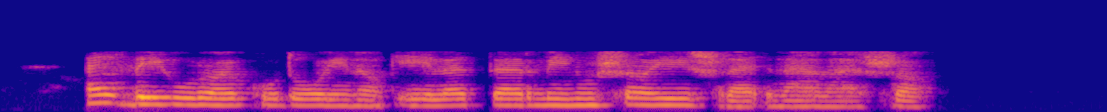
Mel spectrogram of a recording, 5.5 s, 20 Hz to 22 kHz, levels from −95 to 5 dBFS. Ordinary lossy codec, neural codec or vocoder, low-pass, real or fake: AAC, 16 kbps; codec, 24 kHz, 0.9 kbps, WavTokenizer, medium speech release version 2; 7.2 kHz; fake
